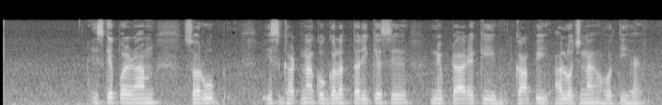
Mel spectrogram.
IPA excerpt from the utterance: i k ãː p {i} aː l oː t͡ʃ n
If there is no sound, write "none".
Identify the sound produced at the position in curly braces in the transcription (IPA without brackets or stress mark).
i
